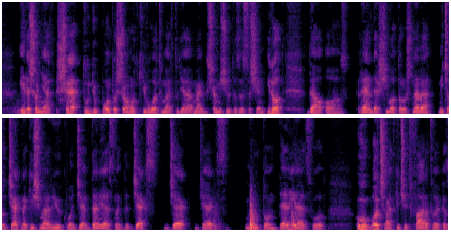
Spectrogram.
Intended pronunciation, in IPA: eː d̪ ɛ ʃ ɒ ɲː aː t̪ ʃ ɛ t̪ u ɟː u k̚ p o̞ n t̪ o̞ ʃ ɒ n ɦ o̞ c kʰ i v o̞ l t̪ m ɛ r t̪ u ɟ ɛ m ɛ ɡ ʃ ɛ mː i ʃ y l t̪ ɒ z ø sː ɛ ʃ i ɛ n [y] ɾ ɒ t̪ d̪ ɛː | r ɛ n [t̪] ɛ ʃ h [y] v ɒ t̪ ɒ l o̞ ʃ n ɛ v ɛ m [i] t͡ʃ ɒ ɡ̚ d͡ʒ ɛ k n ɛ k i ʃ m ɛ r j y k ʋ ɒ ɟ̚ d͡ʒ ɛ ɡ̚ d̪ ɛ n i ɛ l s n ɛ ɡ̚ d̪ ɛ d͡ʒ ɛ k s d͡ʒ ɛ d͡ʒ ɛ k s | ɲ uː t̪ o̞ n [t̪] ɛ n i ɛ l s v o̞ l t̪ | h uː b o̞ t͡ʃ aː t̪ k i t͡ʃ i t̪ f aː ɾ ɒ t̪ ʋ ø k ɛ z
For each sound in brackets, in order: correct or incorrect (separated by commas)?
incorrect, incorrect, incorrect, correct, incorrect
